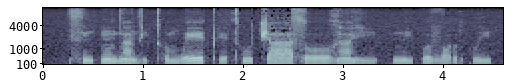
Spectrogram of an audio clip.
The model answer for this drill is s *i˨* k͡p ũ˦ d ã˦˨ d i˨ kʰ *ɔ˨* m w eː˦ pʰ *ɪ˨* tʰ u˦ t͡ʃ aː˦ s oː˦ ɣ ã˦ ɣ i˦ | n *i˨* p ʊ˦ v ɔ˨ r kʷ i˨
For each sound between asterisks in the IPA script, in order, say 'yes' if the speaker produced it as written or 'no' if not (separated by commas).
no, no, yes, yes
